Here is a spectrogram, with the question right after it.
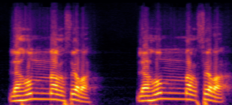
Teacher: Satu mim bertasydid. Jadi mim yang pertama sudah hilang, sudah masuk dalam mim yang kedua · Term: idgham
